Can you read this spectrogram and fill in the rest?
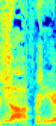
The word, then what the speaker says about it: Daugherty: Brant, B-R-A-N-T, D-A-U-G-H-E-R-T-Y. It's pronounced Daugherty, not Daughtry or Daugherty or Daugherty or any of the other things. It's Daugherty.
